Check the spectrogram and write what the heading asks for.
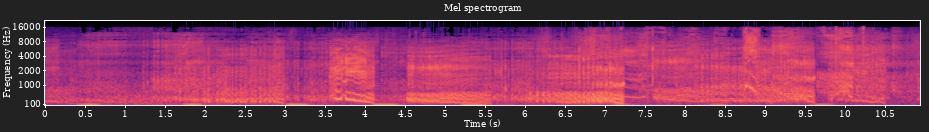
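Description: A kakapo parrot, an endangered bird species, calls: deep, regular booming pulses about once a second, overlaid with harsh, rasping grunts and groaning squawks that swell and fade, with no one speaking.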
